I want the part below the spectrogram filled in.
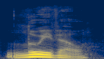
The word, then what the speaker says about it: Louisville: That's how you pronounce that city, Louisville, Louisville, Kentucky.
